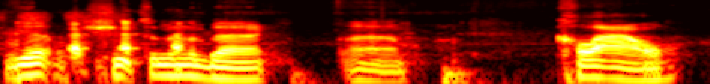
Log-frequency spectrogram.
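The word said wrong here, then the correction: Klaue: Am I saying that right? Claw? – No, claw. – You're still not saying it right. Claw. It's just claw.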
